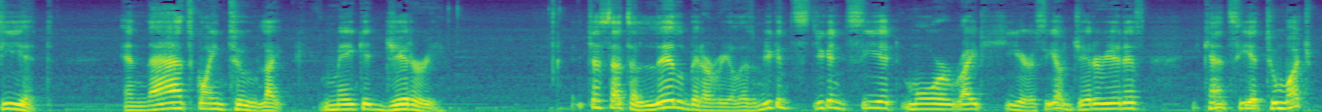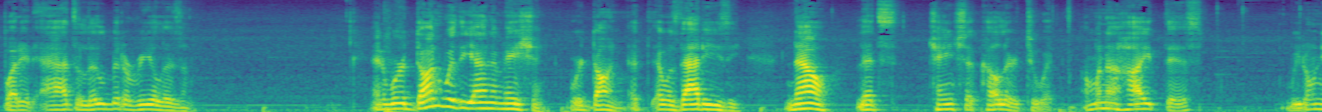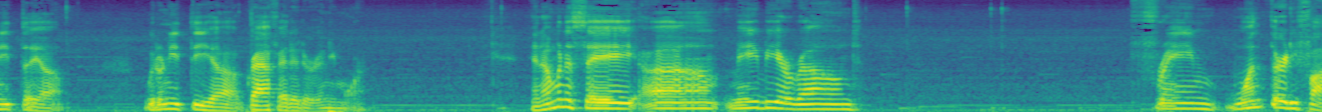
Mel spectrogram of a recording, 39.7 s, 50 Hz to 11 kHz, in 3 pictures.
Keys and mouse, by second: 1.1 click, 4.5-5.7 drag, 24.0 space, 25.4 click, 26.2 click, 26.7 click, 31.6-35.6 drag, 38.1-39.5 drag.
